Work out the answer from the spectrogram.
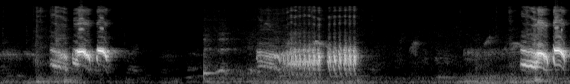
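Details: Harsh, raspy chattering phrases from a female white-crested laughingthrush, given in loud bursts with pauses between, a low background hum throughout.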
